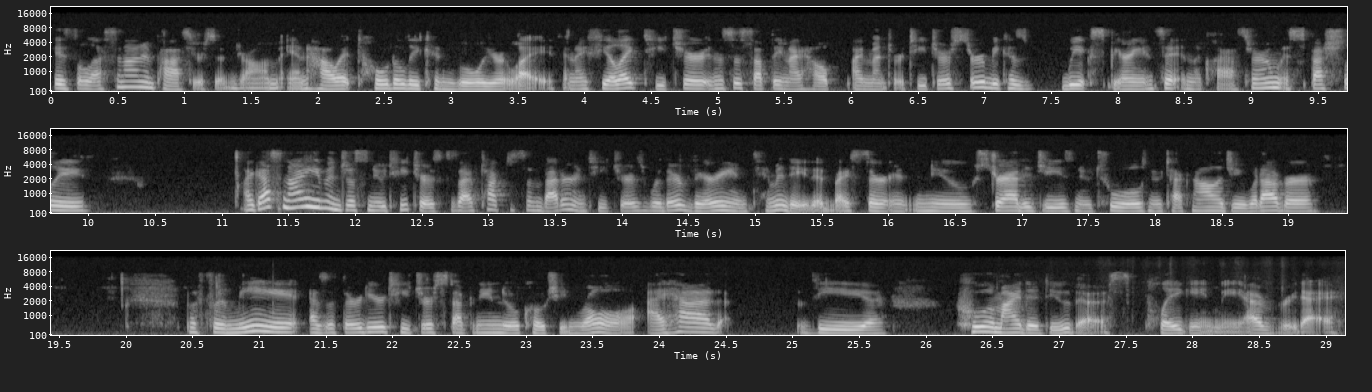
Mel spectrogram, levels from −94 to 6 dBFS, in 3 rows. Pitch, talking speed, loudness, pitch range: 180 Hz, 185 wpm, -22 LUFS, 165-205 Hz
